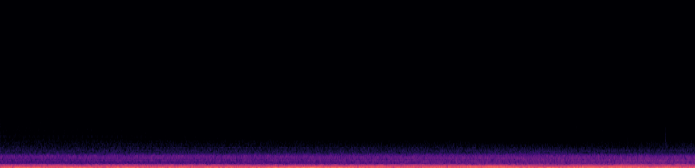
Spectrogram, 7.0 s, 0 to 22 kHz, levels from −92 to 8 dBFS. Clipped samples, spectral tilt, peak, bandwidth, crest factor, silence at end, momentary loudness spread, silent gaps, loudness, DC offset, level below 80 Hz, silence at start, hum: under 0.1%; -13.5 dB/octave; -16 dBFS; 2 kHz; 12 dB; 0 s; 4 LU; none; -30 LUFS; under 0.1%; -42 dBFS; 0 s; none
